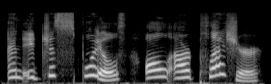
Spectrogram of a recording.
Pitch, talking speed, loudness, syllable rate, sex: 305 Hz, 155 wpm, -17 LUFS, 3.8 syllables/s, female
